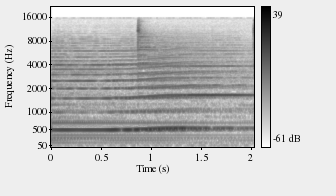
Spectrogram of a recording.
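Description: Electric guitar holding one long lead note that bends slightly upward about a second in, then slowly fades.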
